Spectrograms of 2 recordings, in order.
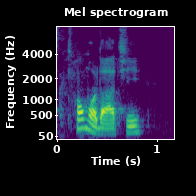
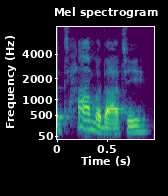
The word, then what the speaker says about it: Tomodachi: A lot of people mispronounce Tomodachi to Tamagotchi because of Tamagotchis, though.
